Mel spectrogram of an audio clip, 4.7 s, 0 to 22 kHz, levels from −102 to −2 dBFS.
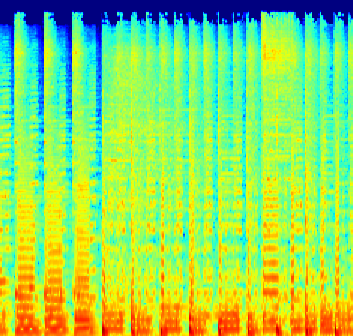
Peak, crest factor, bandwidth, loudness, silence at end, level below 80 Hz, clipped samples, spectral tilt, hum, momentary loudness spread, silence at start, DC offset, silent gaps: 0 dBFS; 16 dB; 19.5 kHz; -17 LUFS; 0 s; -20 dBFS; under 0.1%; -5 dB/octave; none; 2 LU; 0 s; 1%; none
